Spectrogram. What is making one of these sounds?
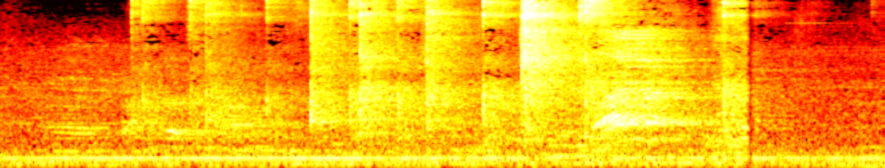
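A ping-pong ball clicks back and forth between paddles and the table.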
